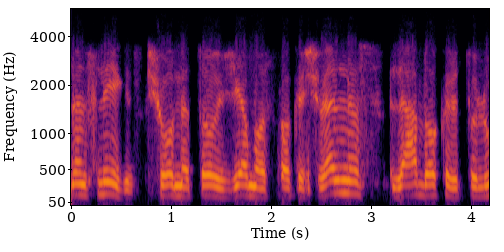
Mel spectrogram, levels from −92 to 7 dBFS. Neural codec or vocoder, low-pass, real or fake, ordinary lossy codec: none; 5.4 kHz; real; Opus, 24 kbps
